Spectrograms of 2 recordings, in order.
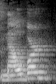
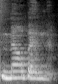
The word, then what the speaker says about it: Melbourne: I've watched the Housewives of Melbourne, and that's how they talk. I think it's Melbourne. Not Melbourne. Melbourne is the way they pronounce it. I'm pronouncing it the way it's spelled.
